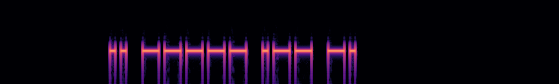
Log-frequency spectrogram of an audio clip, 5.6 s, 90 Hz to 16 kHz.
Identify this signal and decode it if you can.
Morse code, heard as a keyed tone, about 22 wpm, 700 Hz. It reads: I0WN
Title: DXCC-100 Call Signs - 4 Characters - Repeated 3x - 22wpm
